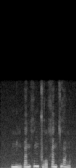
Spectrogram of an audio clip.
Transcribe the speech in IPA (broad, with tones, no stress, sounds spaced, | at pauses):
m ḭ˨˩ ŋ p a˧˥ n x ʊ˥ ŋ ʈ͡ʂ w ɔ̰˨˩ x a˥˧ n t͡s w ɑ˥˩ ŋ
